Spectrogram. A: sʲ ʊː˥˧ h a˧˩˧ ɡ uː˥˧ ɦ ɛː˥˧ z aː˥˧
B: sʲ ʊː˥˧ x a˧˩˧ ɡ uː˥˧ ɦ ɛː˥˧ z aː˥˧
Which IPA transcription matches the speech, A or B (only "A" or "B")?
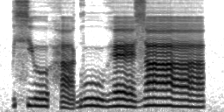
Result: A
